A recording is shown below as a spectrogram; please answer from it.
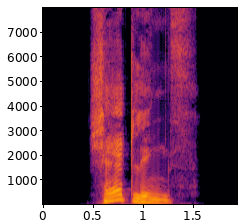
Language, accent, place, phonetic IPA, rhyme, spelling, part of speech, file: German, Germany, Berlin, [ˈʃɛːtlɪŋs], -ɛːtlɪŋs, Schädlings, noun, De-Schädlings.ogg
- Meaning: genitive singular of Schädling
